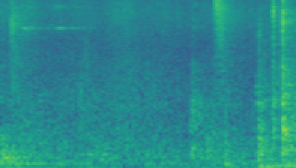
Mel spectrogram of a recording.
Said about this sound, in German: Diese Tür schließt automatisch und ist von außen nicht zu öffnen.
